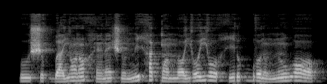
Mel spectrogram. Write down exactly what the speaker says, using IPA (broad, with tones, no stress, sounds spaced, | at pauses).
u˨ ʃ o˨ ɡ͡b a˨ j ɔ̃˧ ɾ ɔ̃˧ h ɛ̃˨ ɾ ɛ̃˧ ʃ ũ˨ n i˨˦ h a˧ k͡p ɔ̃˨ n ɔ˨ j o˨˦ j o˦˨ h i˨˦ ɾ u˦ ɡ͡b o˦˨ ɾ ũ˨ n ũ˨˦ w ɔ˦˨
